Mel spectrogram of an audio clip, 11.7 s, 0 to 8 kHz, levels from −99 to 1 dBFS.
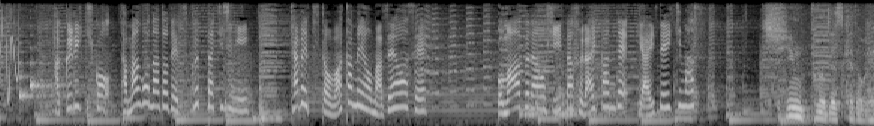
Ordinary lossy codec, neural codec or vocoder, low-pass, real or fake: none; none; 7.2 kHz; real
